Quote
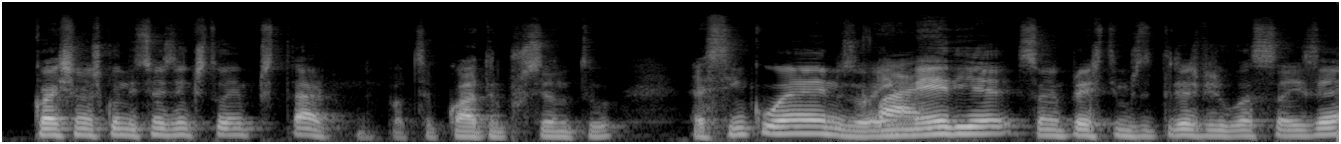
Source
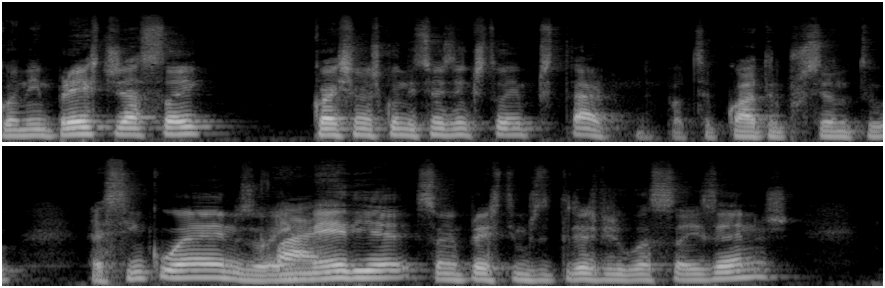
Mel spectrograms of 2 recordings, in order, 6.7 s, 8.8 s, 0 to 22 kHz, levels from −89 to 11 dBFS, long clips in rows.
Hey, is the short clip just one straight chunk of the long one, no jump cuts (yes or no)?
yes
